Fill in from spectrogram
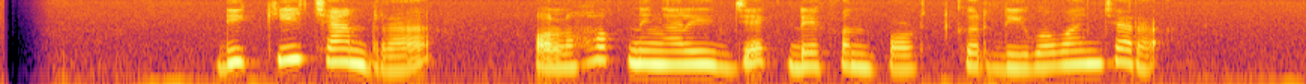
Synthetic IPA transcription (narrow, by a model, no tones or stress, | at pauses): dikit͡ʃandɾa | ɔ̰lɔɦɔk̚niŋalid͡ʒɛk̚dɛfənpɔrt̪̚kɨrdiwawaɲt͡ʃaɾa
